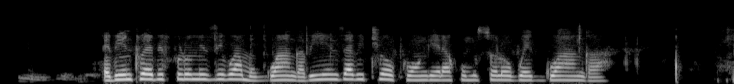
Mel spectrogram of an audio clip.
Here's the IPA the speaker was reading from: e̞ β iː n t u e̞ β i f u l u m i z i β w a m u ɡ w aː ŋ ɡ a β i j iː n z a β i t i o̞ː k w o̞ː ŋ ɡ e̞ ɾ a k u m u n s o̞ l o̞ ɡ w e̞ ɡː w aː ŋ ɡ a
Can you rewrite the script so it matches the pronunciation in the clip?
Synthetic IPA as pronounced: e̞ β iː n t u e̞ β i f u l u m i z i β w a m u ɡ w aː ŋ ɡ a β i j iː n z a β i t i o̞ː k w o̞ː ŋ ɡ e̞ ɾ a k u m u s o̞ l o̞ ɡ w e̞ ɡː w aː ŋ ɡ a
